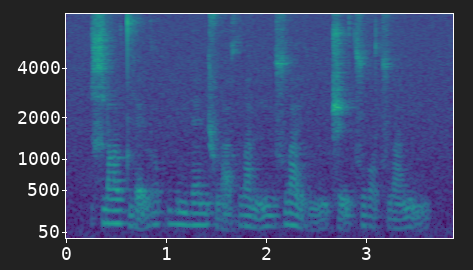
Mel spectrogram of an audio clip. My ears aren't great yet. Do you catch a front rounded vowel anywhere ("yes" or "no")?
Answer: yes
